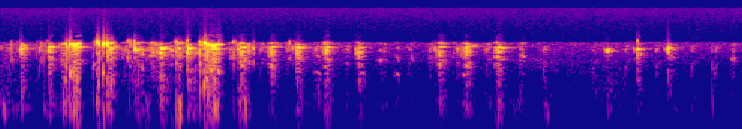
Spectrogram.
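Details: Female and male barn owls defending their nest cavity at Starr Ranch, California, with harsh, rasping bursts early on, followed by a loose series of short, dry, clicking chitters spaced unevenly and growing quieter.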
